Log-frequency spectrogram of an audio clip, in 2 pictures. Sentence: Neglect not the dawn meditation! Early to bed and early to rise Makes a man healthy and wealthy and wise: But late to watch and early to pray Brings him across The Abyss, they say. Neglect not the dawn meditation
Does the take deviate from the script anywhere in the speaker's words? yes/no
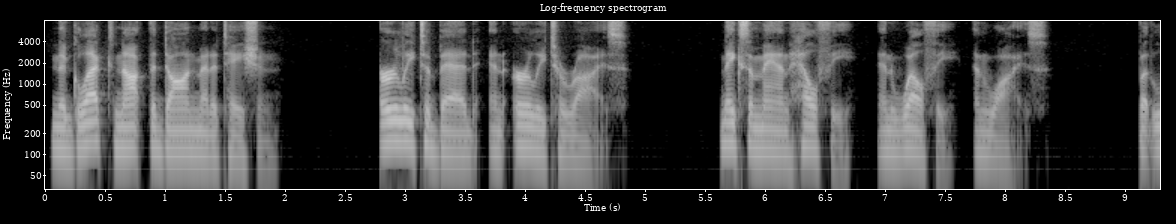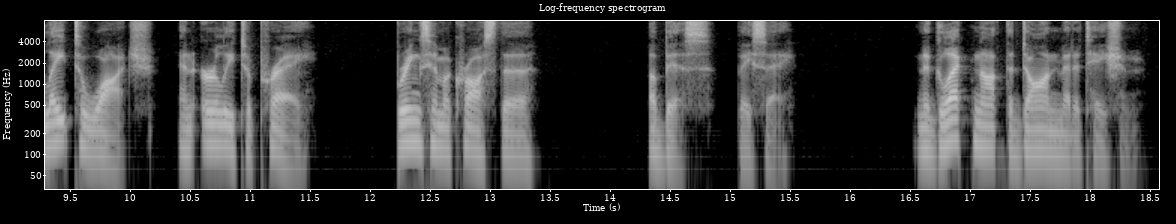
no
